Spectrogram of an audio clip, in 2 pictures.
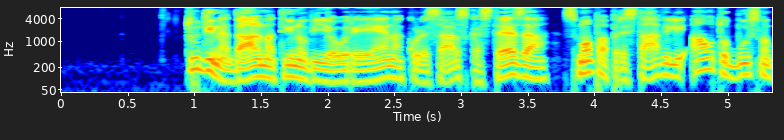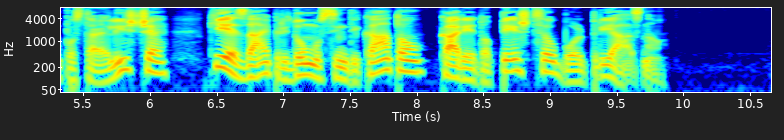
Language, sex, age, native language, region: Slovenian, male, 30-49, Slovenian, Central Slovenia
